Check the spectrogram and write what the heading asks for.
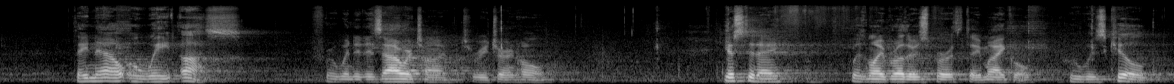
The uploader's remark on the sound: Delivered at Jan Hus Presbyterian Church and Neighborhood House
